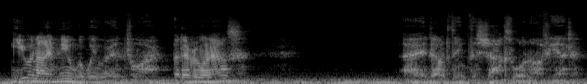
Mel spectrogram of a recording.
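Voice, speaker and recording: Loud background noise runs under a man's put-on character voice. It is very deep and low, delivered at a moderate pace. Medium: short film. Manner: gruff, steady, dry.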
